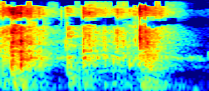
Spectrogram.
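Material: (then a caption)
Potato. Home-made potato crisps from an air fryer are stirred around in a bowl, giving a bright, dry clinking and rattling made of quick, short clicks with almost no low end. The crackly sound shows the crisps are crispy and dry.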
